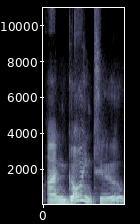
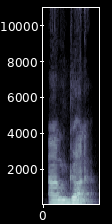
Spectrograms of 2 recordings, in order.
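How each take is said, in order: First: Each word is said fully and separately. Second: The words are blended into a reduced form. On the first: "Instead of I'm going to" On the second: "we say"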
